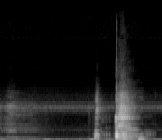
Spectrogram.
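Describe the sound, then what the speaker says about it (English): One close, loud sneeze, a brief wheezy inhale and then a forceful burst, against a quiet room with a faint high tone. "I gotta sneeze again."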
